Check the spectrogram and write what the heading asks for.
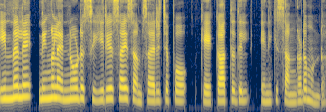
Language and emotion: Malayalam, sad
